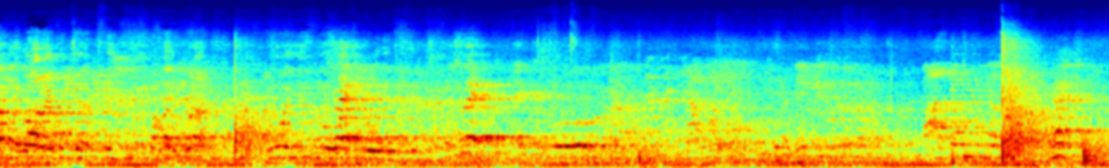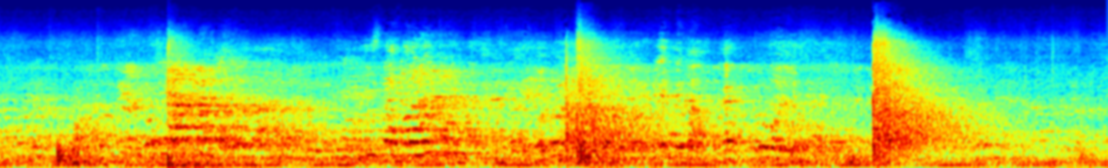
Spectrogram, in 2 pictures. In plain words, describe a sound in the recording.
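Men talk at a distance in a large echoing hall.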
